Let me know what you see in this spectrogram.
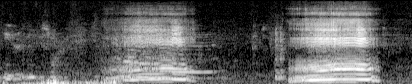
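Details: Loud snoring from a sleeping adult man, likened to a cow giving birth to a calf.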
